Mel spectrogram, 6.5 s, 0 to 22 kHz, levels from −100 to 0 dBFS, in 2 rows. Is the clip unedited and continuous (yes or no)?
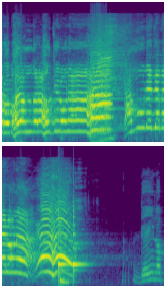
no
